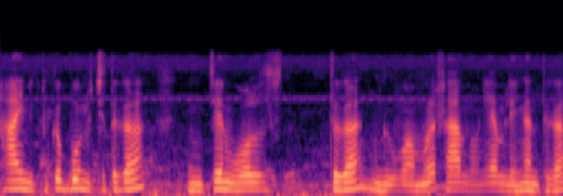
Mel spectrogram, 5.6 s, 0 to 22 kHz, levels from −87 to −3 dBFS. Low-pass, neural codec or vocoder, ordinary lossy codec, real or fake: 7.2 kHz; none; none; real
